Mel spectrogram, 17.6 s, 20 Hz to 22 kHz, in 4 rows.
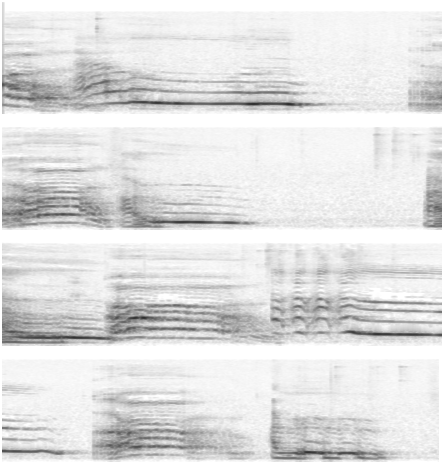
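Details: Basenji Ginger Snap, a year-and-a-half-old female, vocalizes in November 2013 in her first ever 'speaking' attempt: a series of drawn-out, wavering yodel-like howls, each bending down in pitch, in bursts separated by short silences.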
